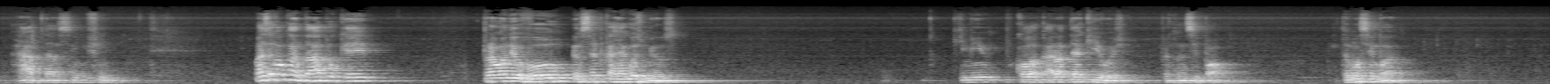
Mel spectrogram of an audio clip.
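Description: A man speaks with animation into a microphone in an echoing room.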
